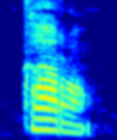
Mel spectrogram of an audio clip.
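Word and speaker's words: quarante: Ya, 40 ini bacanya karong.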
